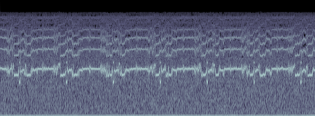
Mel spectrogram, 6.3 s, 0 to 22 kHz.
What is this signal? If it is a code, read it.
Emergency Alert System (SAME) tones (header bursts), heard as harsh buzzing bursts. It is heard from 1.1 to 5.4 s.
